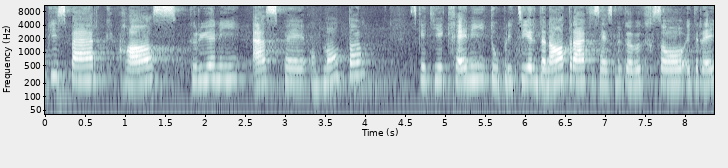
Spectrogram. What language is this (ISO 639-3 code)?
gsw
